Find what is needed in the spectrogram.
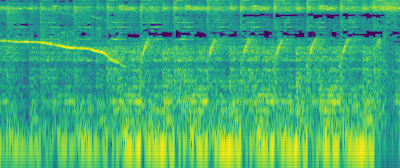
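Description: Electronic dance music played loud over a DJ's sound system, with a heavy bass beat. A high lead line slides slowly down over the first second or so, then gives way to short rising blips, about three a second.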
